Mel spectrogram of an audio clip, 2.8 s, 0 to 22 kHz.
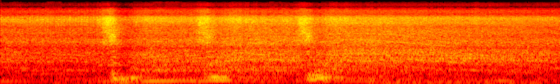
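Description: A Porsche 986 Boxster S engine runs steadily at close range after an air-oil separator replacement, with three short revs rising above the idle in quick succession.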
